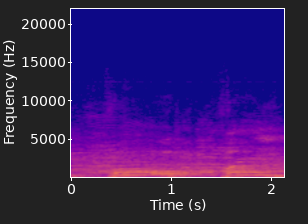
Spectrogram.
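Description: A man's voice calling out in drawn-out shouts about once a second: the referee counting over a knocked-down kickboxer, in a large arena hall.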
